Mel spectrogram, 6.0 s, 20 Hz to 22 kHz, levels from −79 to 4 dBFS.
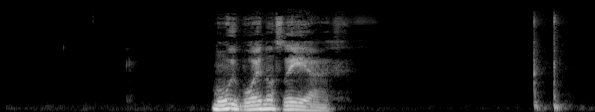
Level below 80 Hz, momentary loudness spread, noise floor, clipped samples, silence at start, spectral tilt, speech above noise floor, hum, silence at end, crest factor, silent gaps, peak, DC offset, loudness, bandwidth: -52 dBFS; 22 LU; -76 dBFS; under 0.1%; 2.1 s; -6.5 dB/octave; 62 dB; none; 0.35 s; 18 dB; none; -2 dBFS; under 0.1%; -15 LUFS; 12.5 kHz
